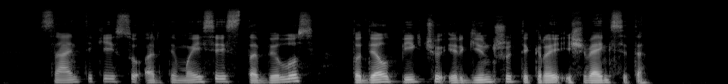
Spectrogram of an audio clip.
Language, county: Lithuanian, Klaipėda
